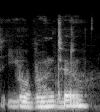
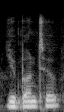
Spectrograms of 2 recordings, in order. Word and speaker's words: Ubuntu: How do you pronounce Ubuntu? – Ubuntu.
